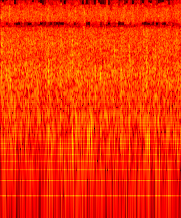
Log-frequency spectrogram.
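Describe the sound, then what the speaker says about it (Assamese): Heavy rain pours down near a beach in northern Phuket, a dense, steady hiss of drops hitting surfaces close by, with no talking. "বৰষুণ যাই ৰখিব বুলি ভাবিছিলোঁ নাই ৰখা বেছি ডাঙৰকৈহে দিছে"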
